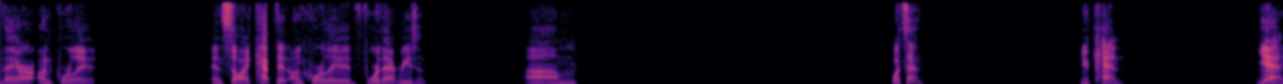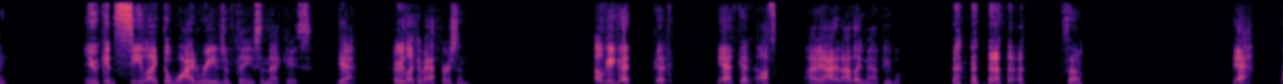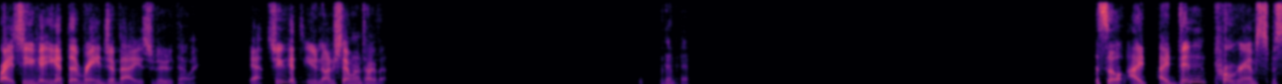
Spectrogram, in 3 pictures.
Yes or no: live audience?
yes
